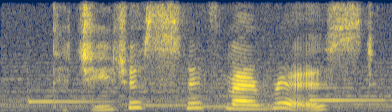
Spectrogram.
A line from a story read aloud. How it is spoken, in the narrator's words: asked with a soft laugh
